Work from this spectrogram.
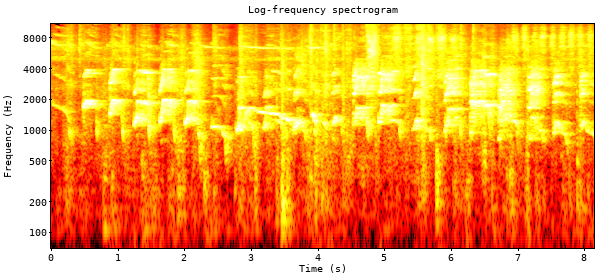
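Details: Loud, harmonic yelps and yips from eight-week-old Belgian Malinois puppies in bite work, several per second in quick rhythmic bursts, some notes sliding downward.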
